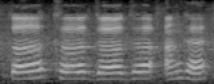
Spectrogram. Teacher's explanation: कवर्ग का जो उच्चारण है वो कंठ से होता है।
